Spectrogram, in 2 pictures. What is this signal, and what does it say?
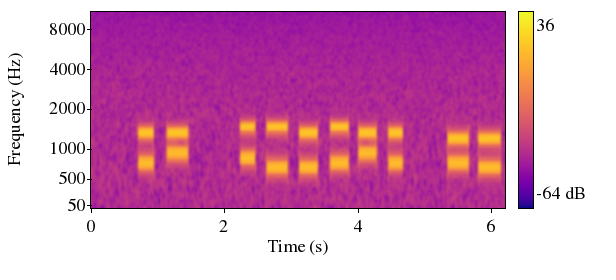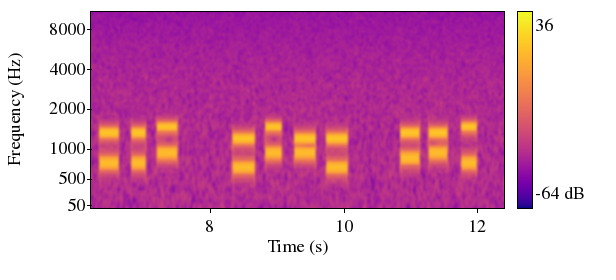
DTMF, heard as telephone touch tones, dialled by hand, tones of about 290 ms. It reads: 50 932605 4155# 1#*1 806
